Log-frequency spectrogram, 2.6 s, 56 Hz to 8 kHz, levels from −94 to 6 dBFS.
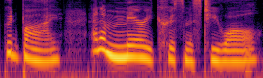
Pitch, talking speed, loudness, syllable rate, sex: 200 Hz, 205 wpm, -15 LUFS, 4.9 syllables/s, female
